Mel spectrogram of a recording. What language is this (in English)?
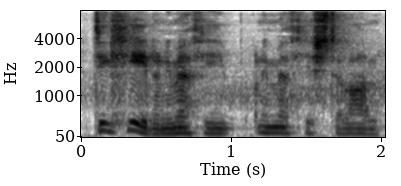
Welsh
